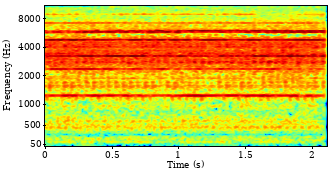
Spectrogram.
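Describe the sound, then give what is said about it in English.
Telephone ringing in a live radio studio: a steady, continuous high electronic trill that holds at an even loudness for the whole stretch, with no talking over it. “the phone is ringing in here”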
